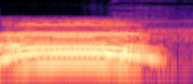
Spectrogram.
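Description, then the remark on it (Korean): A person imitates a cow with one long, steady, nasal moo that holds for about two seconds before trailing off into breathy noise. It is loud, with no other sounds. “소 울음소리 먼저 할까요?”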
